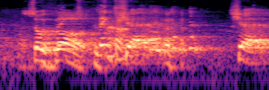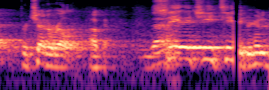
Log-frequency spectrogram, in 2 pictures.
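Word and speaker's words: Ciattarelli: Well, in my hometown of Raritan Borough, where my grandparents immigrated, last name is pronounced Cittarelli. Cittarelli.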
